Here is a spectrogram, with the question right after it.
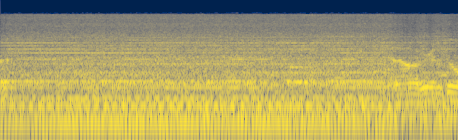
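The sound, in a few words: asphalt paver auger pulling in asphalt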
